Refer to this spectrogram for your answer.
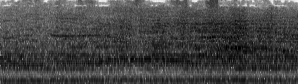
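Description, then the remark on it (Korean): A dense, steady roar of a big outdoor crowd of over a million people cheering at a New York City parade welcoming champions, with music and citizens' horn blasts droning through the din. Loud and continuous throughout, no single voice standing out. “음악 소리, 환호 소리, 시민들의 뿔피리 소리가 들리십니까?”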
